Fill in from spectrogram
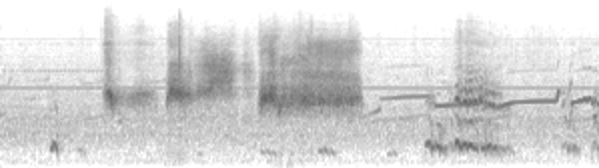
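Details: Displaying black grouse at a morning lek in the Cairngorms National Park give three loud rasping hisses in quick succession, then short bubbling notes, with a thin drawn-out whistle near the end.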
